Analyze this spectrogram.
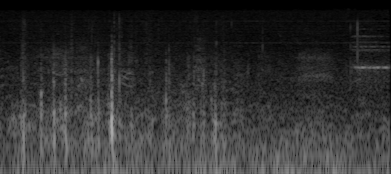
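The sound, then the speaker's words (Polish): Footsteps of a person out for a stroll, a series of soft, uneven thuds over a low outdoor rumble, with a brief high chirp near the end. “No i spaceruję.”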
